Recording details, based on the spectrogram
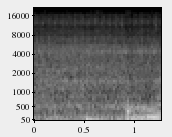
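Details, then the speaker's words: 2006 Honda Civic FD 1.8 hydraulic power steering pump just replaced, belt on, Honda fluid refilled; whine heard at first start was air from draining, now low steady idle with no whine or moan from the pump; normal. "เงียบประมาณนี้นะครับหลังจากเมื่อกี้ที่ลองสตาร์ทเครื่องนะครับ"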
